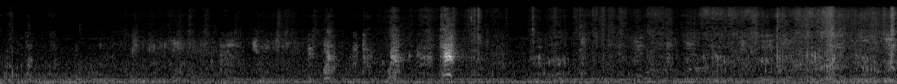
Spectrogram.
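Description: Boston terrier breathing and snuffling as she noses after a ball through grass and undergrowth. A short sharp pitched sound comes about halfway through, and leaves rustle near the end.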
